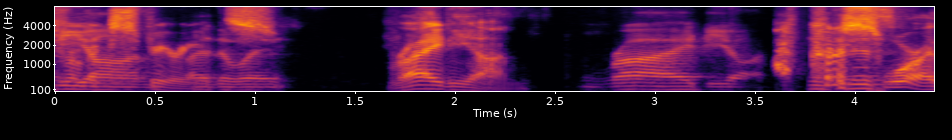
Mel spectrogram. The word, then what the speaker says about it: Rhuidean: Okay, Rhuidean.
